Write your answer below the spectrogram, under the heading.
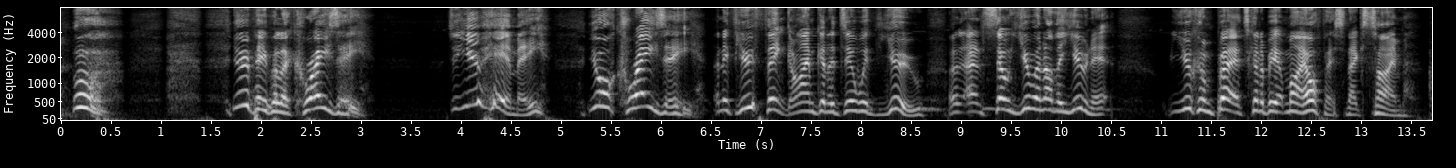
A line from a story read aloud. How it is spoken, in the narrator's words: he yelled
